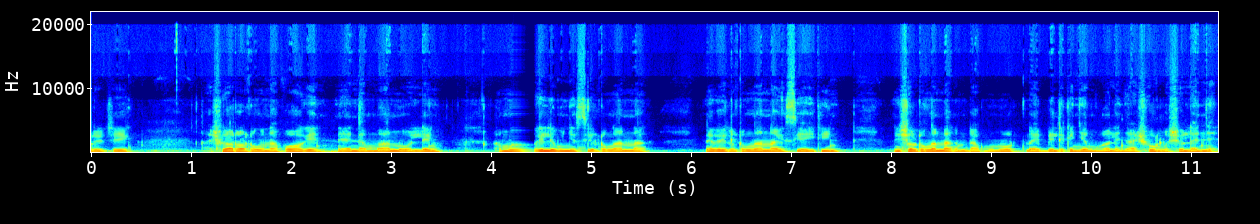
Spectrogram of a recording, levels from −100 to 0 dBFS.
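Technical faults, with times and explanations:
4.21 to 4.45 s, call audio freeze: The sound stops moving forward for about 0.22 s. A buzzy continuation of the last sound fills the whole gap without dropping to silence. The speech then resumes exactly where it left off, so nothing is lost. The cause is likely packets held up in transit, leaving the jitter buffer empty. The receiver stretched the last sound until they arrived. This adds about 0.22 s to the call delay.
9.65 to 10.89 s, jitter buffer speed-up: This stretch runs at about 116 percent of normal speed, with no change in pitch. The speech sounds hurried. The jitter buffer had built up more audio than its target, so the receiver trimmed many short pieces, each one or a few pitch periods long. Together they come to about a fifth of a second. Removing them brings the delay back down.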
